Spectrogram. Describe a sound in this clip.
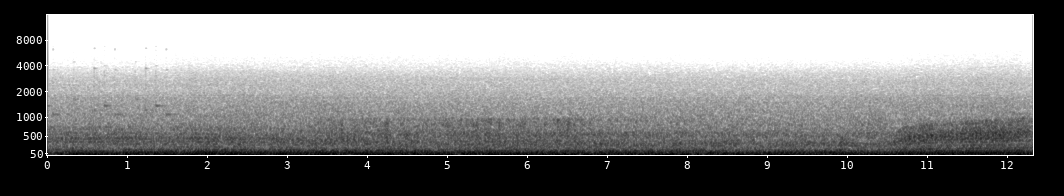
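A bus engine drones steadily at cruising speed.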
